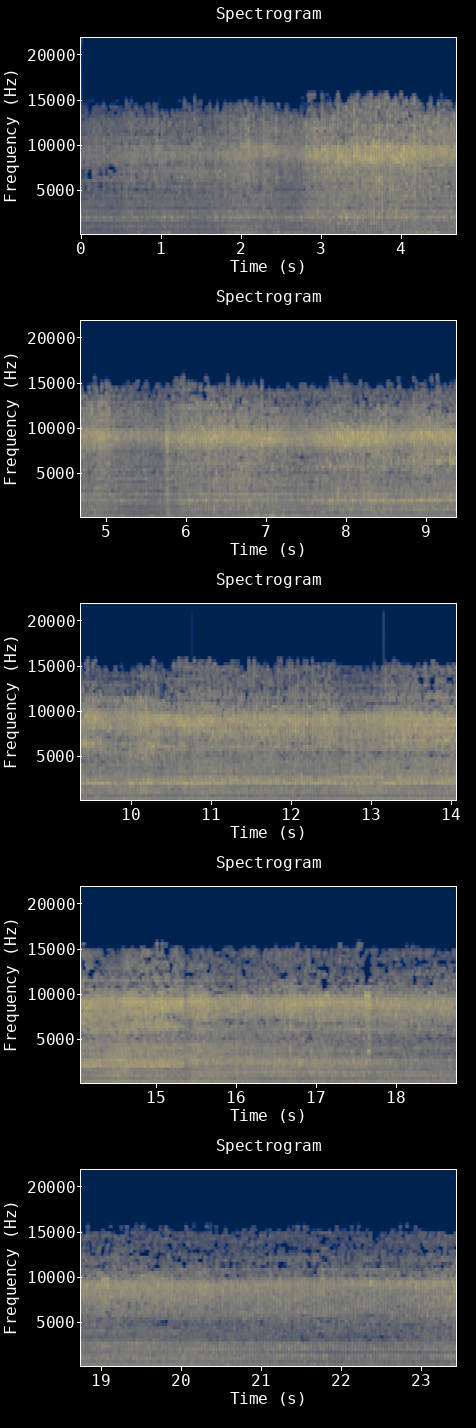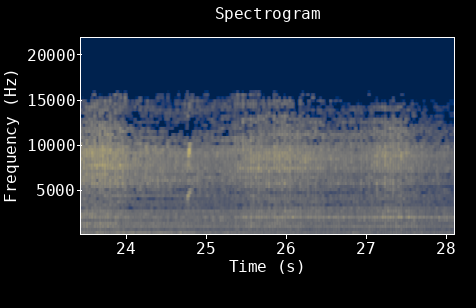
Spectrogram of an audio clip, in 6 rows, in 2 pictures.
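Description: Eicher 380 tractor's diesel engine running steadily under load as it pulls a cultivator through wet soil. Around the middle its pitch wavers up and down briefly.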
